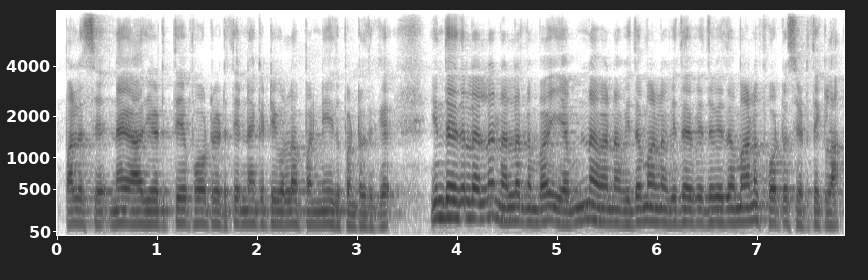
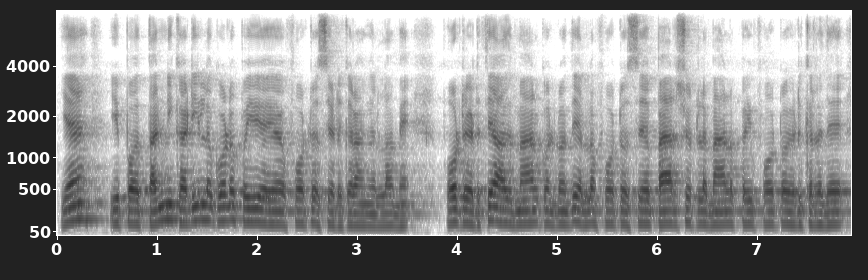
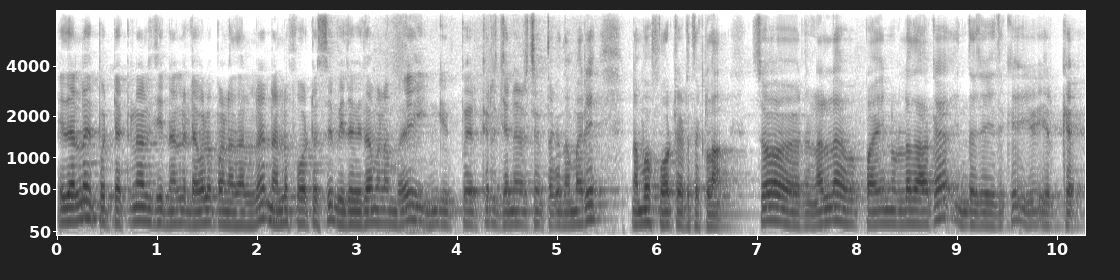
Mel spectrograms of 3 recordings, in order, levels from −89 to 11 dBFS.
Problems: none marked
